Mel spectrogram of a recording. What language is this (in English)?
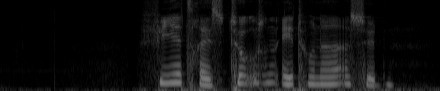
Danish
